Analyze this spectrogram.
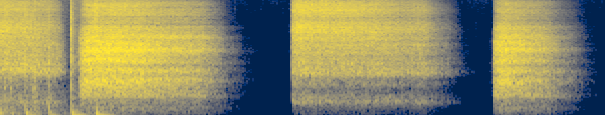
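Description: Deep breathing: three loud, airy breaths, the first long with a brief snort-like catch, followed by two shorter, evenly spaced exhalations with silence between them.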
